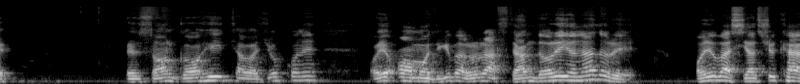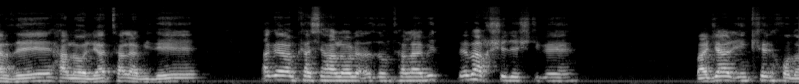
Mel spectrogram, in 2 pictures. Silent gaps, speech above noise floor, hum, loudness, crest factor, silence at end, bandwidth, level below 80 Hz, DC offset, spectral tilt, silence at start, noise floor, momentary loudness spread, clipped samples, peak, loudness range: none; 38 dB; none; -20 LUFS; 18 dB; 0 s; 16 kHz; -60 dBFS; under 0.1%; -5.5 dB/octave; 0 s; -58 dBFS; 10 LU; under 0.1%; -2 dBFS; 5 LU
